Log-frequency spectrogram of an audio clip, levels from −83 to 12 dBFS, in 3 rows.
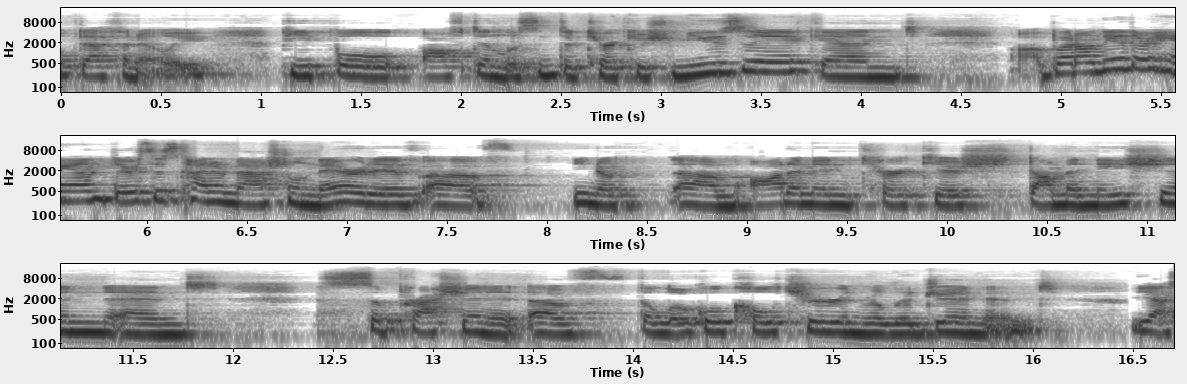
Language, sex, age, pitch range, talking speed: English, female, 10-29, 195-250 Hz, 135 wpm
